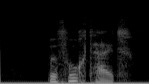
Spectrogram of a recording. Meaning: 1. authority, authorization 2. competence
- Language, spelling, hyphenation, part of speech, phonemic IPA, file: Dutch, bevoegdheid, be‧voegd‧heid, noun, /bəˈvuxtˌɦɛi̯t/, Nl-bevoegdheid.ogg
